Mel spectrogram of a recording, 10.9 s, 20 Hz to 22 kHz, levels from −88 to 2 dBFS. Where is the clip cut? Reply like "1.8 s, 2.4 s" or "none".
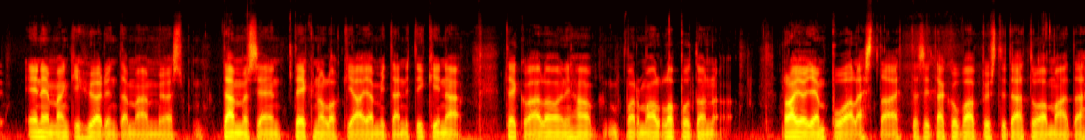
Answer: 6.6 s, 7.7 s

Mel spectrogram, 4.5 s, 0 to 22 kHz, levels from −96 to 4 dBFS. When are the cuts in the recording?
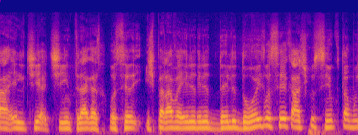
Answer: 1.2 s, 2.5 s, 3.3 s

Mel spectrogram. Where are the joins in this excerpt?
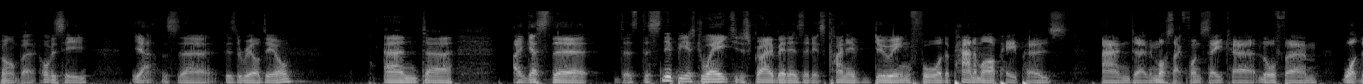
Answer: none

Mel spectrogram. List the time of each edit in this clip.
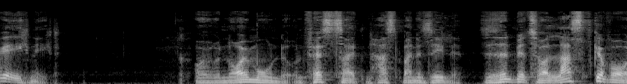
1.9 s, 4.7 s

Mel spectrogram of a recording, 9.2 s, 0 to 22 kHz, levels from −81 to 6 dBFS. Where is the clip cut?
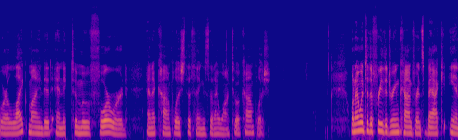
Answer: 1.3 s

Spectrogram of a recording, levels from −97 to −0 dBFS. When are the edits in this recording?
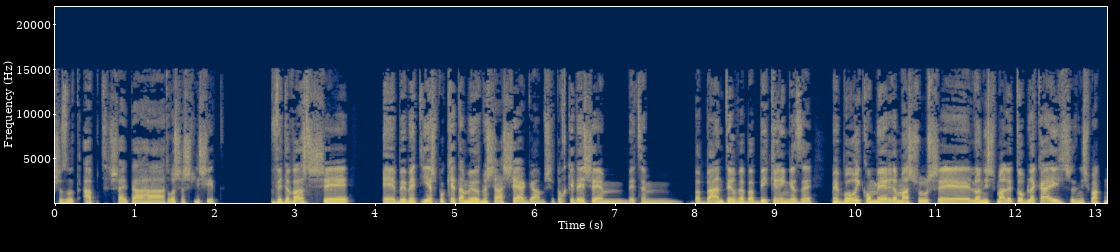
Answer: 1.4 s, 3.1 s

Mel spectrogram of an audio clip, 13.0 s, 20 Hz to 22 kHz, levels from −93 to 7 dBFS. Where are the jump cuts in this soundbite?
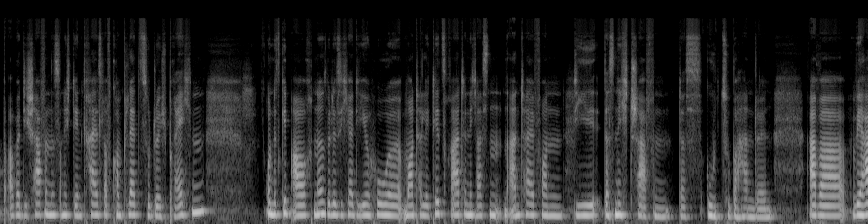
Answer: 0.9 s, 4.4 s, 4.9 s, 7.1 s, 7.6 s, 8.6 s, 9.0 s, 10.6 s

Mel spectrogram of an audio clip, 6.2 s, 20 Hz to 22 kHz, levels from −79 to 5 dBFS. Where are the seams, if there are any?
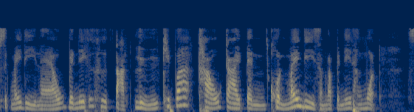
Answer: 2.0 s

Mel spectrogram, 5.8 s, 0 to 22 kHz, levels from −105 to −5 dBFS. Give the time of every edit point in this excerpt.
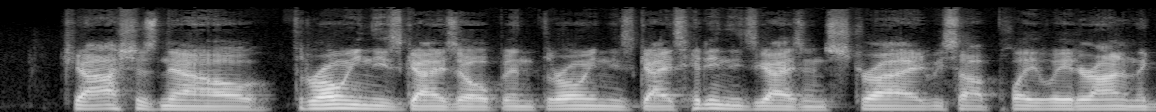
1.4 s

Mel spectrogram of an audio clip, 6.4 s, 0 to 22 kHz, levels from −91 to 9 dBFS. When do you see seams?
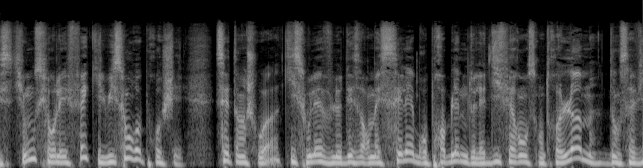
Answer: none

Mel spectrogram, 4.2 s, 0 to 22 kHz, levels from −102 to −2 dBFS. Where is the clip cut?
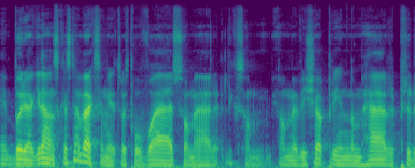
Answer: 1.3 s, 1.7 s

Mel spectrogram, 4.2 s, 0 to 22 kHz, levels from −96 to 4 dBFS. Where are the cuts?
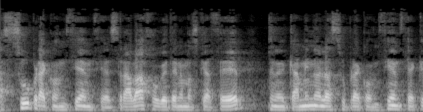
1.2 s, 2.7 s

